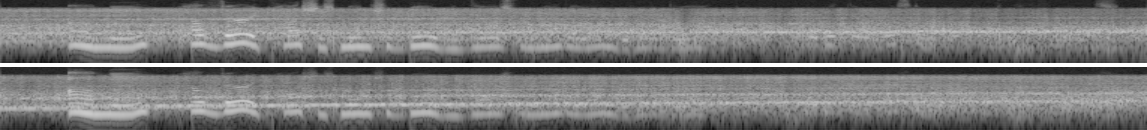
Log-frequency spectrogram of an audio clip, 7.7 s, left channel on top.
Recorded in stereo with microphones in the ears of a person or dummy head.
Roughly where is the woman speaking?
Right.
